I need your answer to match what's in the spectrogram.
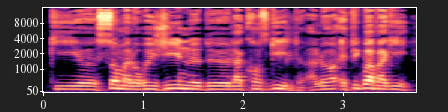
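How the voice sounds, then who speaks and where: A cold, scornful pirate boss speaks slowly and flatly, as a man reads his lines from a manga. The voice stays close to the reader's own. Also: medium pitch, close to an everyday voice.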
